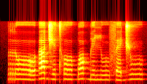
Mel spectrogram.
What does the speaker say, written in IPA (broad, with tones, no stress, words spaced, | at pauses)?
roː˨ | a˦d͡ʒɪ˨ tʰoː˨ɡ͡bɔ˦ɡ͡bɪ˨ ɲuː˨fɛ˨ d͡ʒu˦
